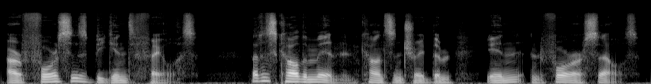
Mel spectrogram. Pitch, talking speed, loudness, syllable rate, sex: 95 Hz, 165 wpm, -20 LUFS, 4.7 syllables/s, male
